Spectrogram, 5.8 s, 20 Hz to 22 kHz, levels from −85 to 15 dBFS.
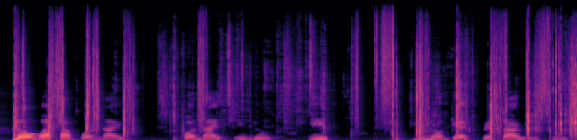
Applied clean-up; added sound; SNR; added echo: classical method log-MMSE.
